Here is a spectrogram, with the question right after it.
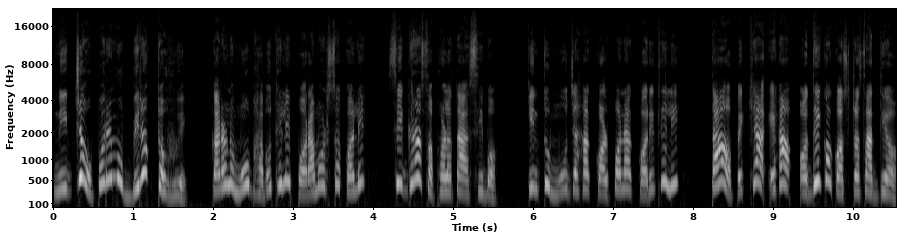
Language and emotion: Odia, angry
